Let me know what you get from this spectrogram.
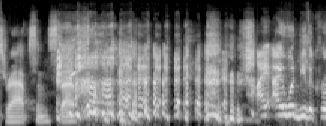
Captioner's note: laughing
